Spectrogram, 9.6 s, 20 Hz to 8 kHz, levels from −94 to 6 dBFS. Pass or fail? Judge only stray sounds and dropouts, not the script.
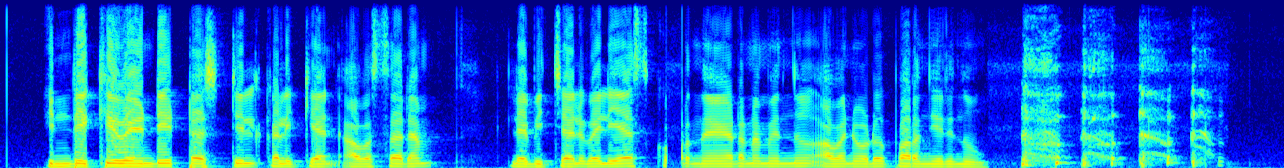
fail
